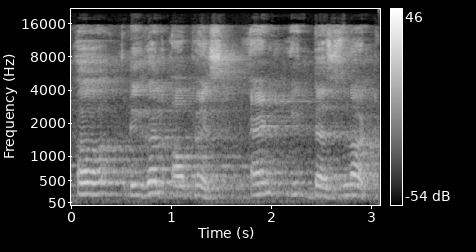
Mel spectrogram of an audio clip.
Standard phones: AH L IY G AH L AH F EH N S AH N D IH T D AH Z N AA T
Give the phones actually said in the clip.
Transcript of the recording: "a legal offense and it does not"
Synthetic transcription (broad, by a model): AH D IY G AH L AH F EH S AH N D IH T D AH Z N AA T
